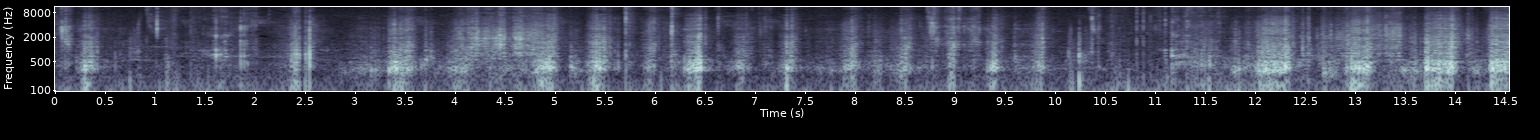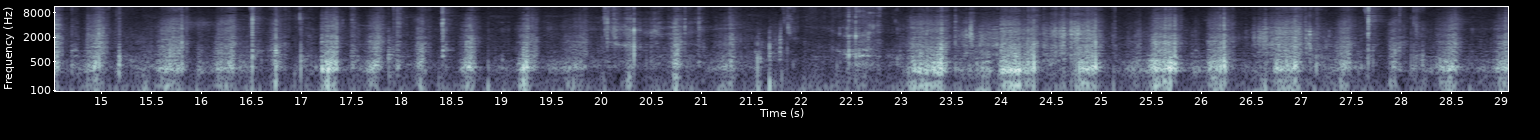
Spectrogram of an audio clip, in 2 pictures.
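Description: Close-miked eating sounds: steady, repeated crunching and chewing of a crumbly, crumb-coated food, mouthful after mouthful.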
